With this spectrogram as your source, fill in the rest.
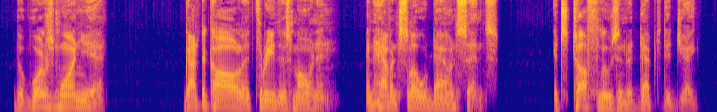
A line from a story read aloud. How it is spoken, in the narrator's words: grunted and said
